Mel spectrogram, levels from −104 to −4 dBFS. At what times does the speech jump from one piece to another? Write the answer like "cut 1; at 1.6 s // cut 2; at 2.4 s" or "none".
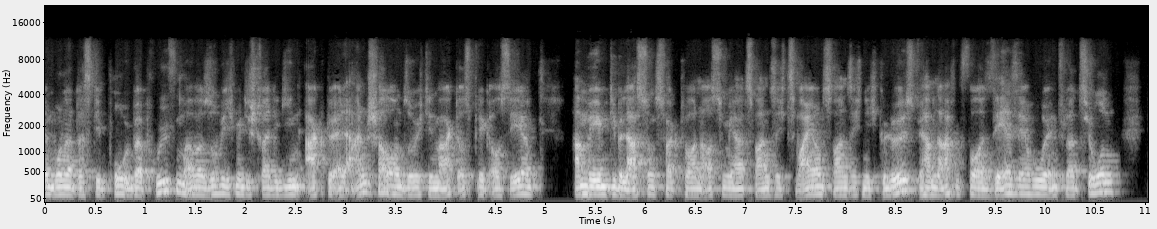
none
